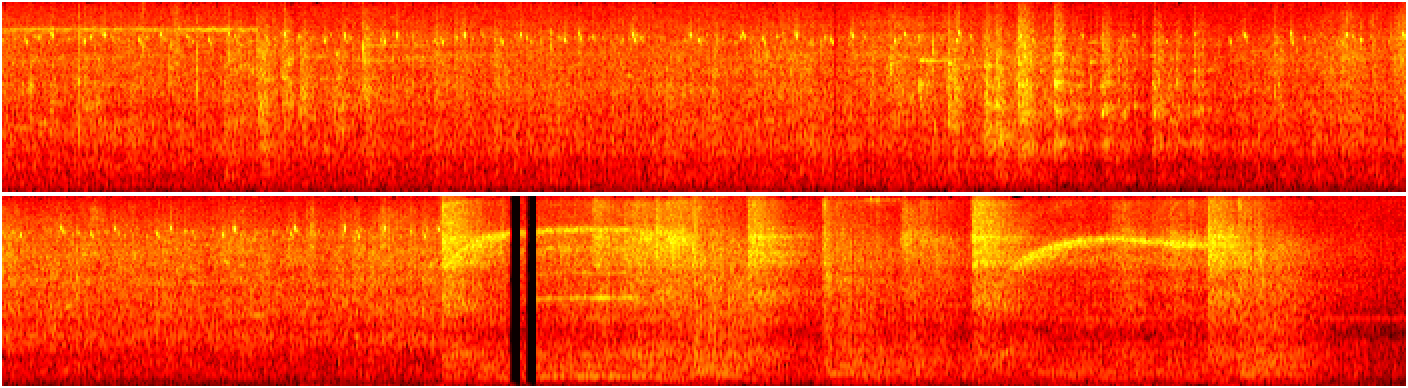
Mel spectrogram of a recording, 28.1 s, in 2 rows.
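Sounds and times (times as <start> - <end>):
light rhythmic clicking of wheels: 0.0 - 18.7
train clattering: 0.0 - 19.1
train rumbling on rails: 0.0 - 28.0.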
